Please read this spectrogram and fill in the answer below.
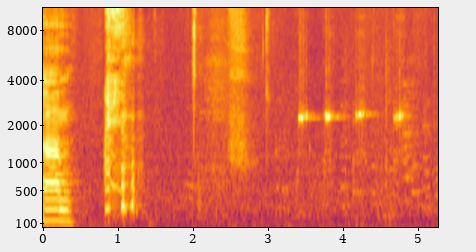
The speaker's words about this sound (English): Those crickets? Those are crickets.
